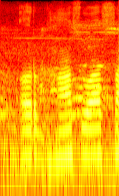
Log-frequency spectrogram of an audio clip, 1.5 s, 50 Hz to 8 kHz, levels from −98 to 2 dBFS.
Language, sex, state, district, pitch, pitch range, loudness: Hindi, male, Jharkhand, Ranchi, 135 Hz, 130-140 Hz, -15 LUFS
